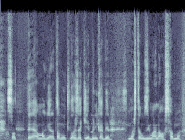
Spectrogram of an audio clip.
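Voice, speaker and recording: A high-pitched man speaks at a very fast pace. The sound is dry and close with no echo, though noticeable background noise is present. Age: 60s. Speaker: travel vlogger. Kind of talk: casual vlog narration. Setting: outdoors, climbing observation tower. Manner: animated.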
